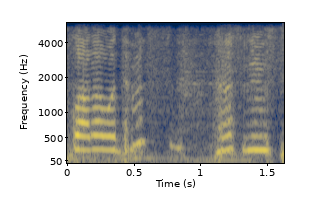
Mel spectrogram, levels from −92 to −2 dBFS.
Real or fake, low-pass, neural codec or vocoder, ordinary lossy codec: fake; 5.4 kHz; codec, 16 kHz, 0.4 kbps, LongCat-Audio-Codec; Opus, 24 kbps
